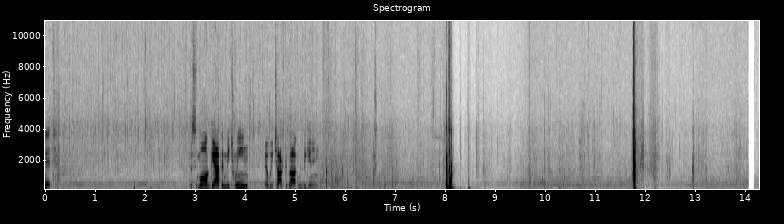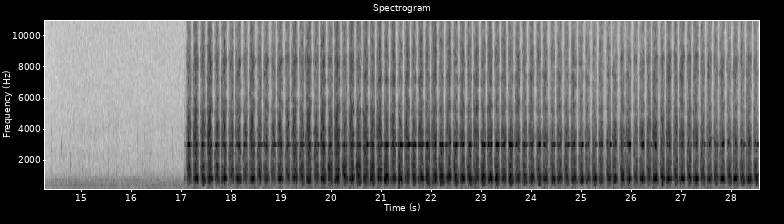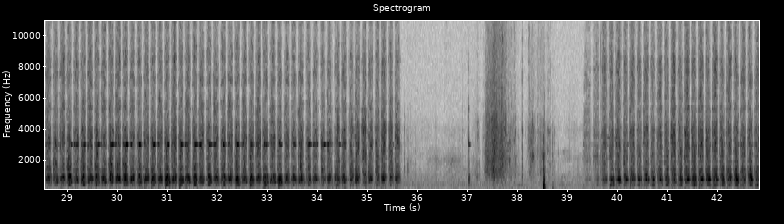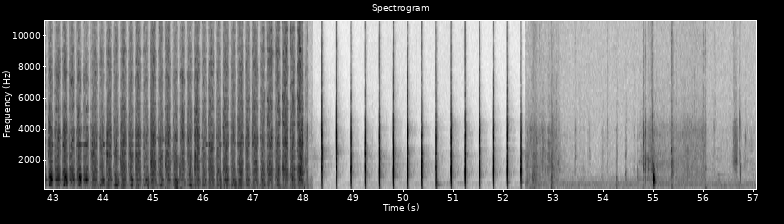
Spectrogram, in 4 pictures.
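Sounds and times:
hand saw cutting log: 17.1 - 35.8, 39.3 - 48.2.

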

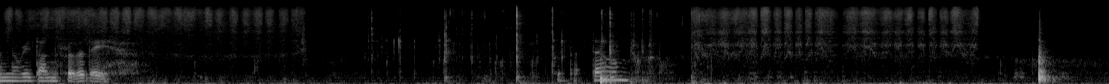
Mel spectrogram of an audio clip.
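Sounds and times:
paper scrubbing strokes: 0.0 - 3.1, 6.9 - 9.8.

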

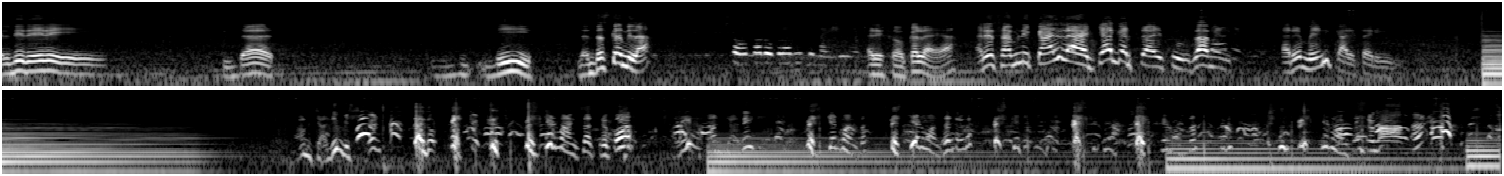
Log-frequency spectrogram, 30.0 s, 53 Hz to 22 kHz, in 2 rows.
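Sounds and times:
held music chord: 14.8 - 17.5, 22.1 - 30.0
high-pitched yelping cries: 18.4 - 30.0
person making wordless vocal sounds: 22.0 - 30.0.

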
